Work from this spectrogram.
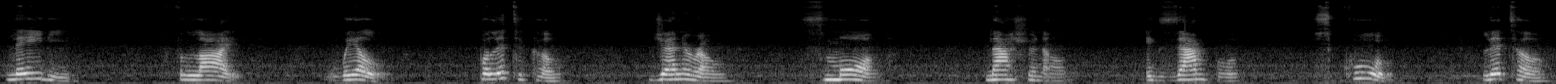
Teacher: Lateral approximant is a type of consonant sound which is produced by allowing the air to escape around the sides of the tongue rather than over the middle of the tongue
